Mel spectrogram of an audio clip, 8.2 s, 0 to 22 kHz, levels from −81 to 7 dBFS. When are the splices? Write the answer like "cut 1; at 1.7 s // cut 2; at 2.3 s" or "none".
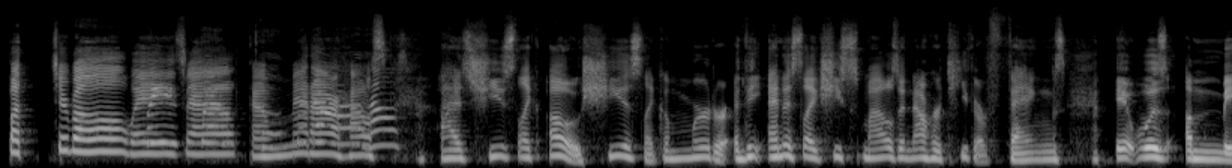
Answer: none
